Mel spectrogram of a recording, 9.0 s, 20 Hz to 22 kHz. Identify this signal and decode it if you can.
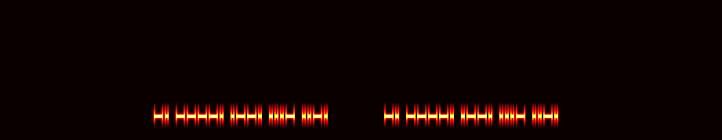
Morse code, heard as a keyed tone, about 36 wpm, 700 Hz. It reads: N9PVF N9PVF
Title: USA Call Signs - 5 Characters - Repeated 2x - 35wpm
